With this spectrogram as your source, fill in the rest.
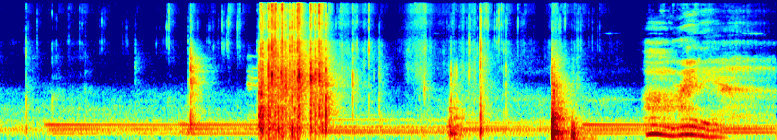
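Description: Tarot cards being shuffled and handled in a few scattered bursts of papery rustling and snapping, with a longer flurry near the start, heard close up while a person speaks in the background.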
